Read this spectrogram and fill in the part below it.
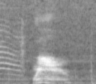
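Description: A house cat gives a single drawn-out meow, close and clear, with a person talking around it indoors.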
